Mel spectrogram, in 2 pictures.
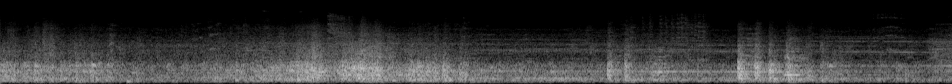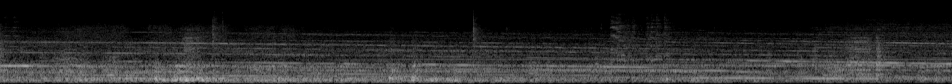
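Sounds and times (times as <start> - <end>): train wheel-on-rail rumble: 0.0 - 19.0
clacks over rail joints: 6.0 - 8.4.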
